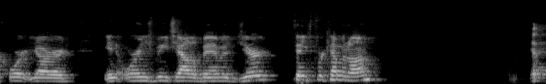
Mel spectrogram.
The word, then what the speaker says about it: Jerr: in orange beach alabama jer thanks for coming on yeah it's jer people it's a weird name j-e-r-r people have you know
